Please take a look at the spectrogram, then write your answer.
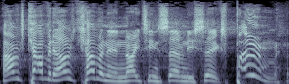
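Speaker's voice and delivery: high, loud burst of glee; excited. Acted. Pastor thrilled at being born, jubilant cry. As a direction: shout it out like launching into life. Excited about coming to earth.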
